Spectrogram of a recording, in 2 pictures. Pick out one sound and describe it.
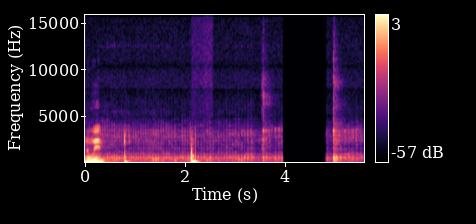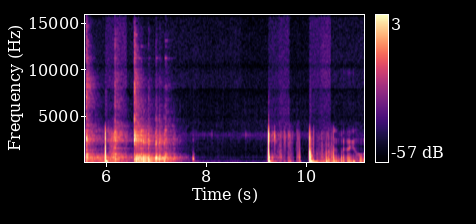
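Spinning tops clash with sharp clicks.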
